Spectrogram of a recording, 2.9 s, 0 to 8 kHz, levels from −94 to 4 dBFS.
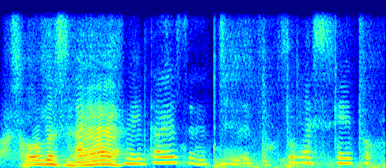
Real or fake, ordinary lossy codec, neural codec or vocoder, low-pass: fake; none; codec, 16 kHz, 1 kbps, FreqCodec, smaller model; 7.2 kHz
